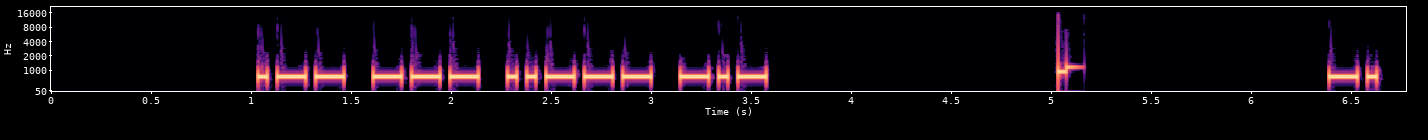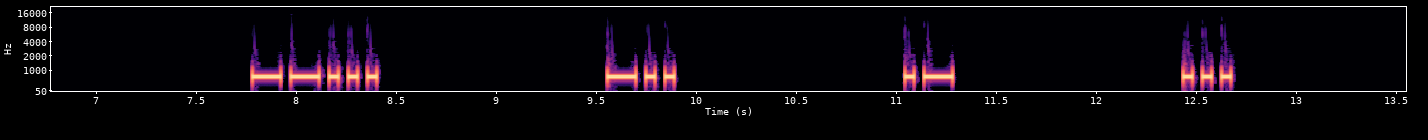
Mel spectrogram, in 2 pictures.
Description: Morse code, heard as a keyed tone, about 25 wpm, spaced as for 10 wpm, 700 Hz. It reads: WO2K N7DAS
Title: USA Call Signs - 8x Character Spacing - 25wpm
